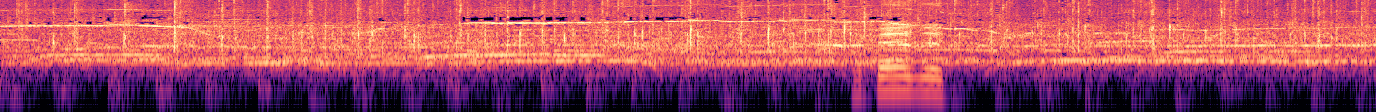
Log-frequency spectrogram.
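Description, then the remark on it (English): A sold-out concert crowd applauds and cheers in a dense, steady roar, with a brief whoop rising above it midway, while a voice talks over the noise. “Sold out crowd. Loving every minute.”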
